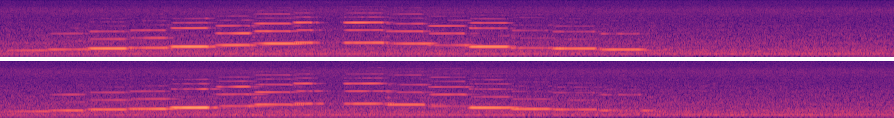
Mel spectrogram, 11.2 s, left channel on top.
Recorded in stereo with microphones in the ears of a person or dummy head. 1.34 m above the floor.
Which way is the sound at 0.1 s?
25° left (ahead or behind).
